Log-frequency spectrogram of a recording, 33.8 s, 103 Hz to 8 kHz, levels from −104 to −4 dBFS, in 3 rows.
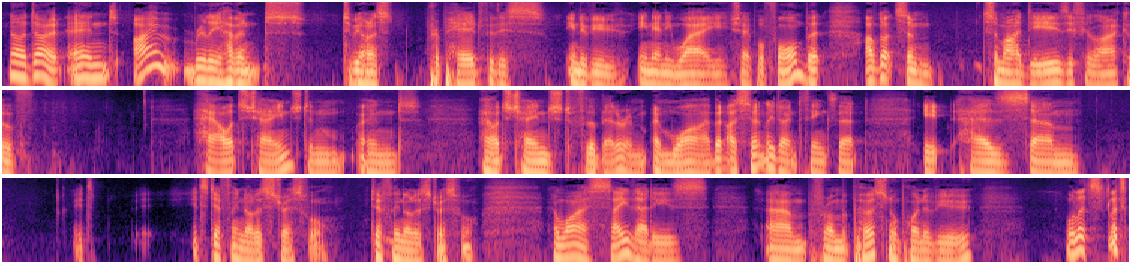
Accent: Australian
